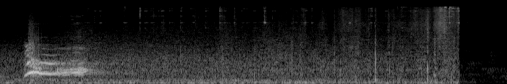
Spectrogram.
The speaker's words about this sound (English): All right. Cold day. Owner calls his dog. Dog on the ice.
